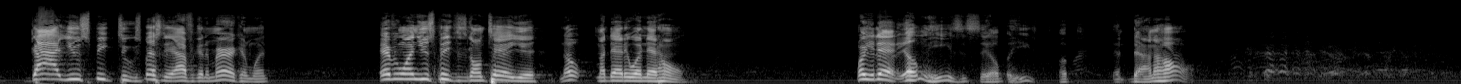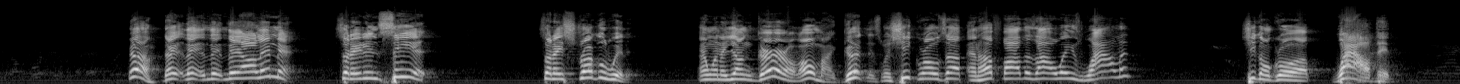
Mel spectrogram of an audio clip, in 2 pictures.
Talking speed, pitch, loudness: 160 wpm, 195 Hz, -18 LUFS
